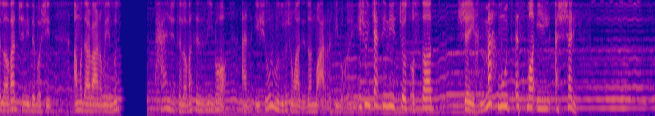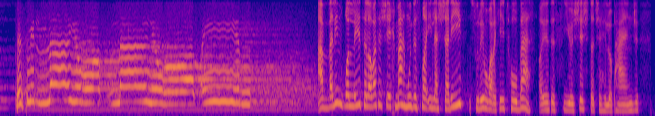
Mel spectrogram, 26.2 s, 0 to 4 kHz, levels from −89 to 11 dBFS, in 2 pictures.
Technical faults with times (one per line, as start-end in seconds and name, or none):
2.40-2.95 long network dropout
